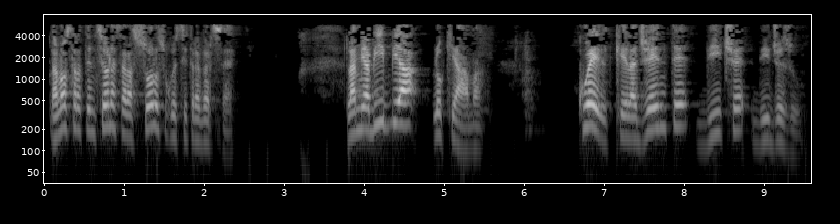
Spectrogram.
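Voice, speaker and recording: A man preaching a church sermon, praying with many pauses and repeated addresses, then reading and explaining scripture. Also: high voice, animated, slightly rough, dull audio. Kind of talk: sermon with prayer and Bible reading.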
